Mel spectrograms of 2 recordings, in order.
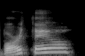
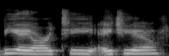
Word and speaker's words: Barthel: the ladies side which myths uh is it Bartell big b-a-r-t-h-e-l um I'm doing well ma'am and your last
